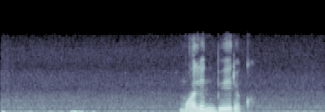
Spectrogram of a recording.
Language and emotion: Russian, neutral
